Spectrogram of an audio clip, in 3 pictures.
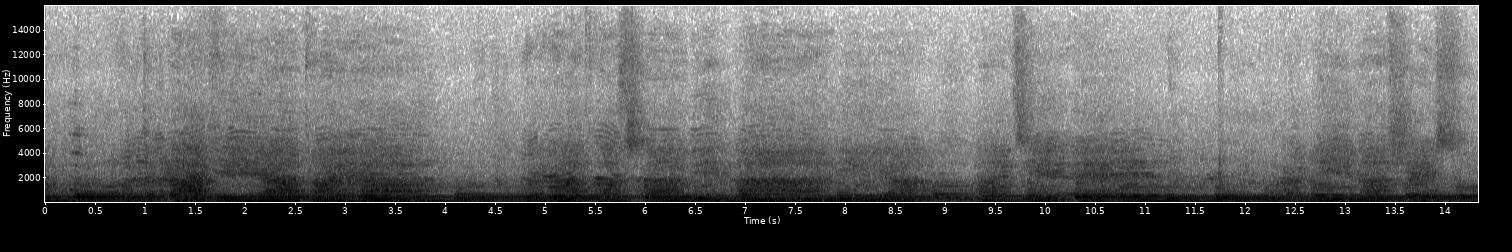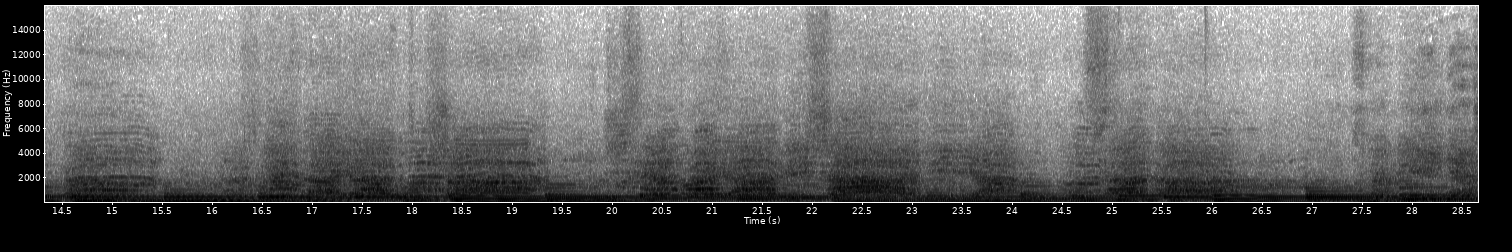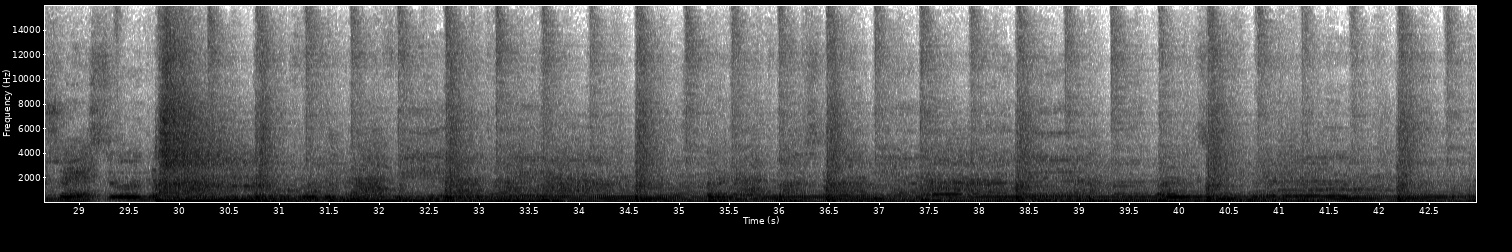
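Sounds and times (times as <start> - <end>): choir of voices singing: 0.0 - 42.9
held keyboard chords: 0.0 - 42.9
deep bass line: 29.8 - 42.9.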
